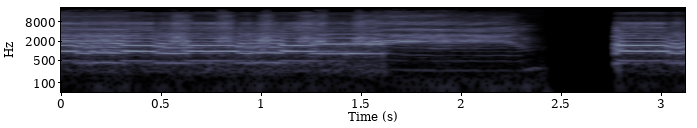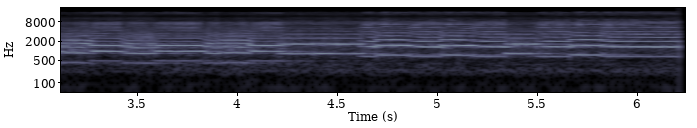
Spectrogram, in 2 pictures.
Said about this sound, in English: Oh, my. I changed the air horn for you. I accidentally changed mine.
